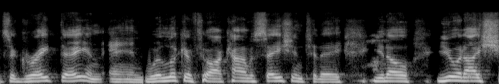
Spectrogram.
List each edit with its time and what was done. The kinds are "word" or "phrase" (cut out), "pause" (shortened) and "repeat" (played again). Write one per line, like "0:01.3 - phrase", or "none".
0:01.4 - word
0:02.0 - word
